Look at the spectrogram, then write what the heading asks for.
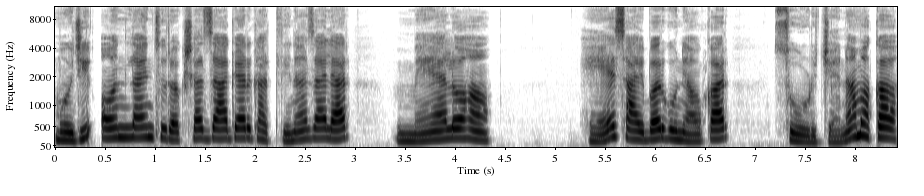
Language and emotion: Goan Konkani, fearful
